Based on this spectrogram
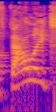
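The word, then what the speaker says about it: phthalates: something called phalates okay now phalates is spelled weird it's spelled p is in Paul t h a l A tes phalates okay with a silent P like like gnome uh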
